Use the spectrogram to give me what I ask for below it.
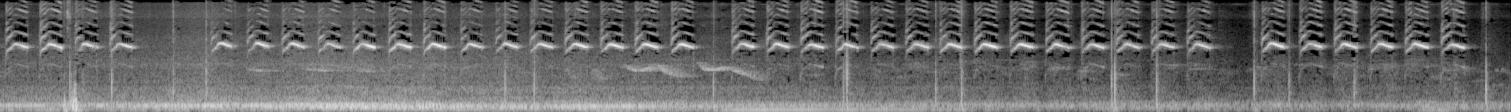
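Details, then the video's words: Plain prinia (ciblek sawah) singing in the clear, lively 'tembakan' style: long bursts of sharp, bright, slightly downslurred notes, nearly three per second, broken by brief pauses, over a faint low hum and a few clicks. "Tembakan Gacor Jernih Ciblek sawah"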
